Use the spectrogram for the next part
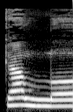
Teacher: লাম জবর কাল লাম খারা জবর ল কাল্লা এখানে আল্লাহর লাম আল্লাহর লামের আগের হরফ কাফে হচ্ছে জবর এসেছে তাই আল্লাহর লাম মোটা করে পড়তে হবে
